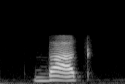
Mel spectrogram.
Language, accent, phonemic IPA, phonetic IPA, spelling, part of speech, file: Armenian, Eastern Armenian, /bɑk/, [bɑk], բակ, noun, Hy-բակ.ogg
- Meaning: court; yard, courtyard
